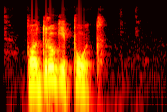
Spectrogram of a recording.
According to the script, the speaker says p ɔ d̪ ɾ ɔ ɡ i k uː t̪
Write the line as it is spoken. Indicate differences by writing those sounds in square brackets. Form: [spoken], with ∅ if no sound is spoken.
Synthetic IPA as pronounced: p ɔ d̪ ɾ [u] ɡ i [p] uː t̪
